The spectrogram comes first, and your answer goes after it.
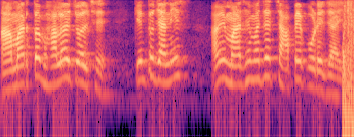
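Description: A woman does a squeaky, cartoonish character voice. It sits at an extremely high pitch, with lively intonation. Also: moderate pace, very even loudness. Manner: offhand, casual.

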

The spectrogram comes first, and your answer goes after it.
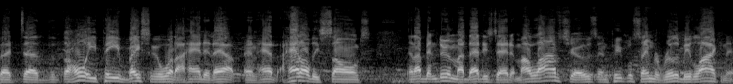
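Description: A man with a Kentucky accent at a very fast pace, ordinary pitch variation, dry sound with no echo and light background noise. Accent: Kentucky Southern US. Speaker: country singer; guest. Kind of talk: casual interview. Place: hall. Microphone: handheld.

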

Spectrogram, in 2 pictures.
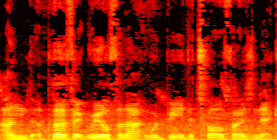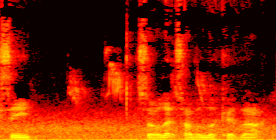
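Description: There is little pitch movement as a man talks at a moderate pace. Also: medium pitch for a man.

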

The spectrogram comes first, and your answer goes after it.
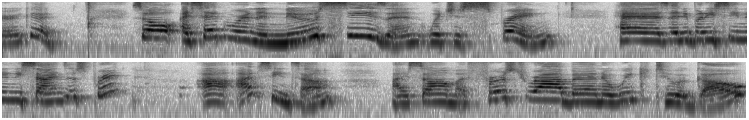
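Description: A woman speaks in a raised, projected voice at a fairly slow pace. Her pitch swings very widely. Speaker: story time host. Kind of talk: children's story time talk. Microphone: camera far.

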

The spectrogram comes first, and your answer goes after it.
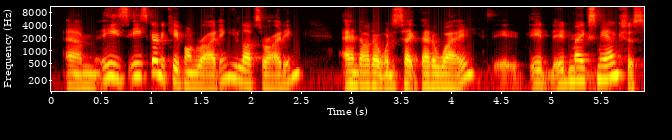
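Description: Her pitch is fairly low and swings very widely. The woman talks at a fairly quick pace with an Australian accent. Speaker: podcast co-host and parent. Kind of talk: casual chat.

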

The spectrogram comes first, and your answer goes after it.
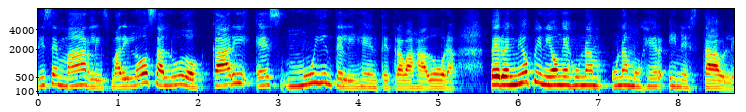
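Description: Against a quiet background, the speech flows at a fairly slow pace with hardly any pauses and ordinary pitch variation. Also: woman. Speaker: YouTube gossip commentator. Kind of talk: livestream chat with viewers. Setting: livestream. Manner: loud; animated. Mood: animated, sometimes indignant. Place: home room. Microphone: webcam.

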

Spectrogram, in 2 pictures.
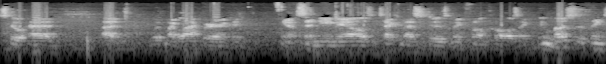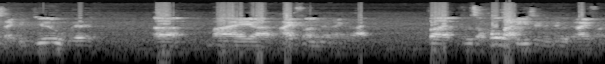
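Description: The speech moves at a fairly quick pace with big swings in loudness, audible room echo and light background noise. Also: man. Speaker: conference presenter. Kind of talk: presentation talk. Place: meeting room. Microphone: camera far.

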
